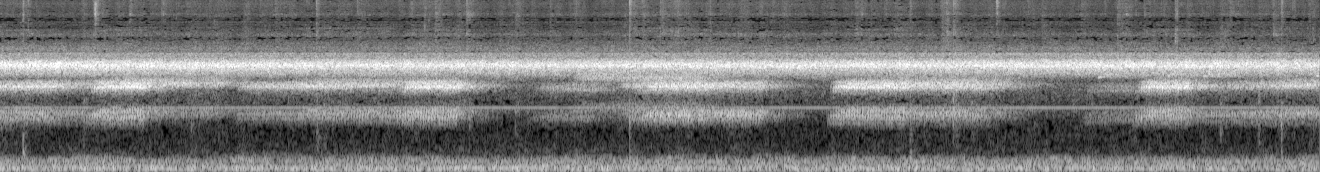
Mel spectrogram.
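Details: Rain-soaked frog chorus: a constant bright drone of many callers with rapid, pulsing trills starting and stopping in quick succession at two pitches, all over a broad rumble of falling rain.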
